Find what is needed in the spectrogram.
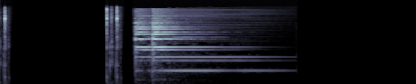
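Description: Subscribe-animation sound effects: a mouse click, two quick clicks about a second in, then a single notification-bell ding that rings out and fades over about a second and a half.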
